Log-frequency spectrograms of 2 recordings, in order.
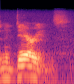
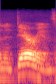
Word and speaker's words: cnidarians: lot of people, the cnidarians. Now the cnidarians, again, if you want to sound smart in the party, do not call them cnidarians, because that's wrong. The C is silent because scientists hate you, and they want to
